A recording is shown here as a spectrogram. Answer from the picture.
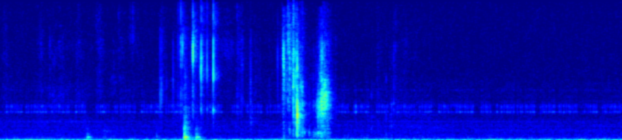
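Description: A utensil scooping soft cream cheese (requeijão): two brief scraping, squishing sounds about two and three seconds in, over a faint steady low hum.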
